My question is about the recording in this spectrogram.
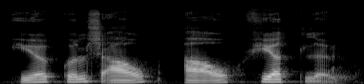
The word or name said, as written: Jökulsá á Fjöllum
